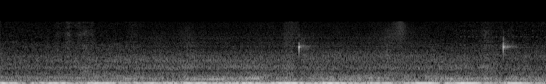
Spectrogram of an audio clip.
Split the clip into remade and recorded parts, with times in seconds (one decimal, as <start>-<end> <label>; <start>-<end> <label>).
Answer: 0.0-1.4 recorded; 1.4-4.3 remade; 4.3-5.5 recorded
